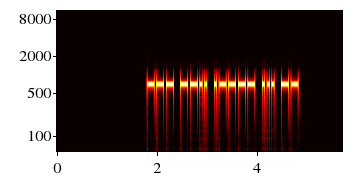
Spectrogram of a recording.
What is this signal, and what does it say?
Morse code, heard as a keyed tone, about 25 wpm, 700 Hz. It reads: OZ1SM
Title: DXCC-100 Call Signs - 5 Characters - 25wpm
